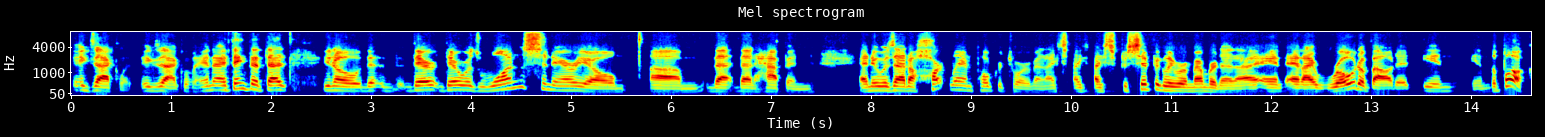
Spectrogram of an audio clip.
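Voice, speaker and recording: A man and poker author telling a story in an interview, animated and full of restarts. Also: medium pitch, normal speed, no echo, highs cut off. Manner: animated, acts out quoted voices, stammering restarts.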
